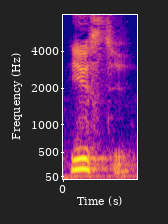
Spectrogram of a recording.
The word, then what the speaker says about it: used to: So D is silent. The letter D is silent.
